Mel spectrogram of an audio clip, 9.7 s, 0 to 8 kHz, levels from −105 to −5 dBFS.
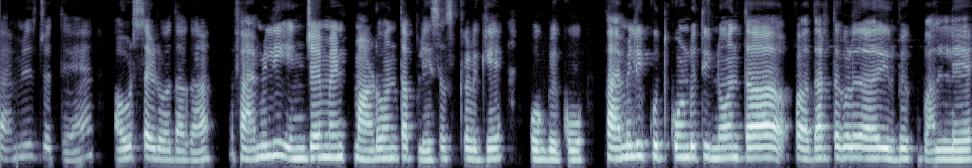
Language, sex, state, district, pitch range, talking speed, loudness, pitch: Kannada, female, Karnataka, Mysore, 165-195 Hz, 100 wpm, -19 LUFS, 185 Hz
